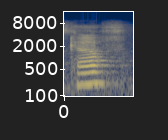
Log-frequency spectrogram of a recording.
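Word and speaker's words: كاف: So you pronounce it as kaf. So the kaf is ak, and the qaf is aqqa, ak, little bit before.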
